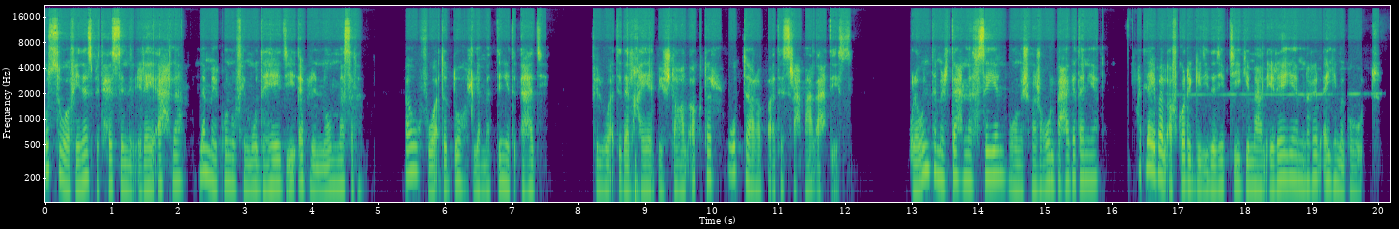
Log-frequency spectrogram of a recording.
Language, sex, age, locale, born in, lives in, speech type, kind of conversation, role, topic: Arabic, female, 40-44, ar-EG, Egypt, Portugal, read, expert-assistant, expert, ما دور القراءة في تنمية الخيال والإبداع؟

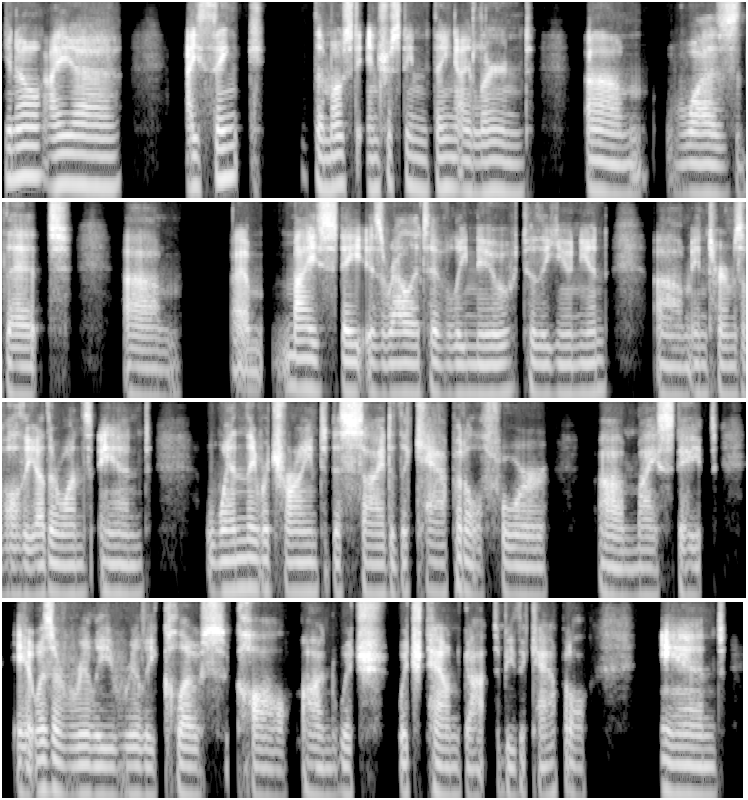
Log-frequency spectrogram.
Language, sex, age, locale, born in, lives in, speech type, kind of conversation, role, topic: English, male, 20-24, en-US, United States, United States, conversation, unstructured, none, What was the most surprising thing you learned on a local tour, and how did it change your view?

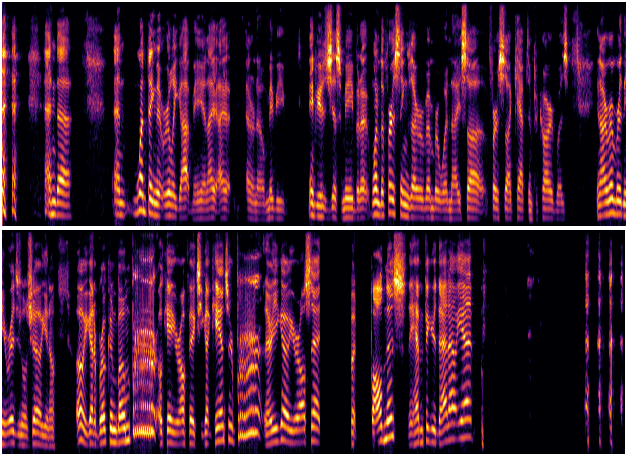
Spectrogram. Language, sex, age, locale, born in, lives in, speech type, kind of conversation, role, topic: English, male, 60-64, en-US, United States, United States, conversation, podcast, host, How does storytelling shape our connection to movies, games, and other forms of entertainment?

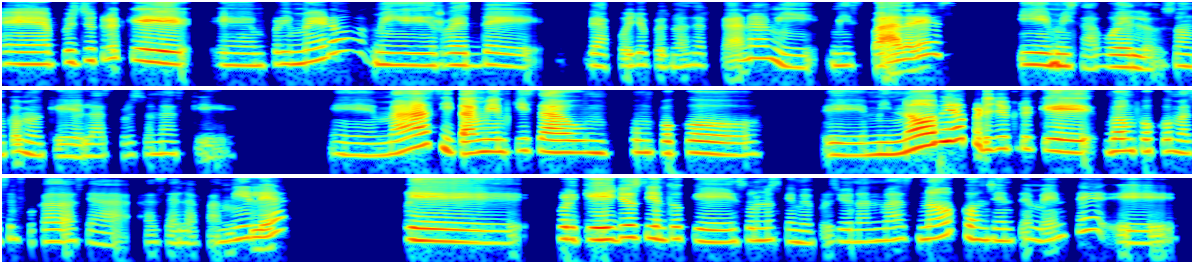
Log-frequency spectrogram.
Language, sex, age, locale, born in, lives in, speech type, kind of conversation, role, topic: Spanish, female, 25-29, es-MX, Mexico, Mexico, conversation, advice, user, ¿Cómo puedo manejar el miedo a defraudar a mi familia y no cumplir con sus expectativas?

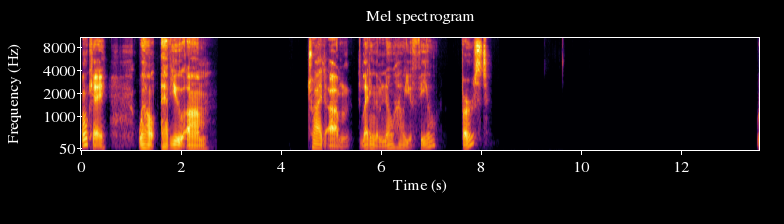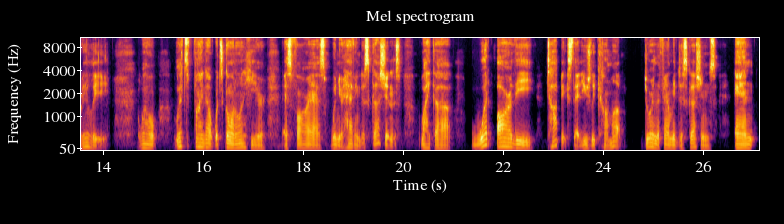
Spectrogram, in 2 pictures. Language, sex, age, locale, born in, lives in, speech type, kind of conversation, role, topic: English, male, 55-59, en-US, United States, United States, conversation, advice, advisor, How can I make my family listen to me during discussions?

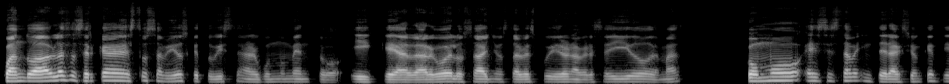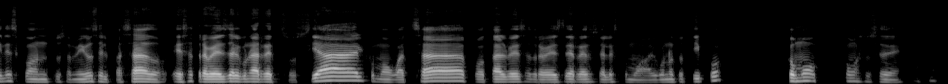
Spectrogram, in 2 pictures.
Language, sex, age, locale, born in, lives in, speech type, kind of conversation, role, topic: Spanish, male, 30-34, es-MX, Mexico, Mexico, conversation, podcast, host, ¿Cómo haces amigos en lugares nuevos?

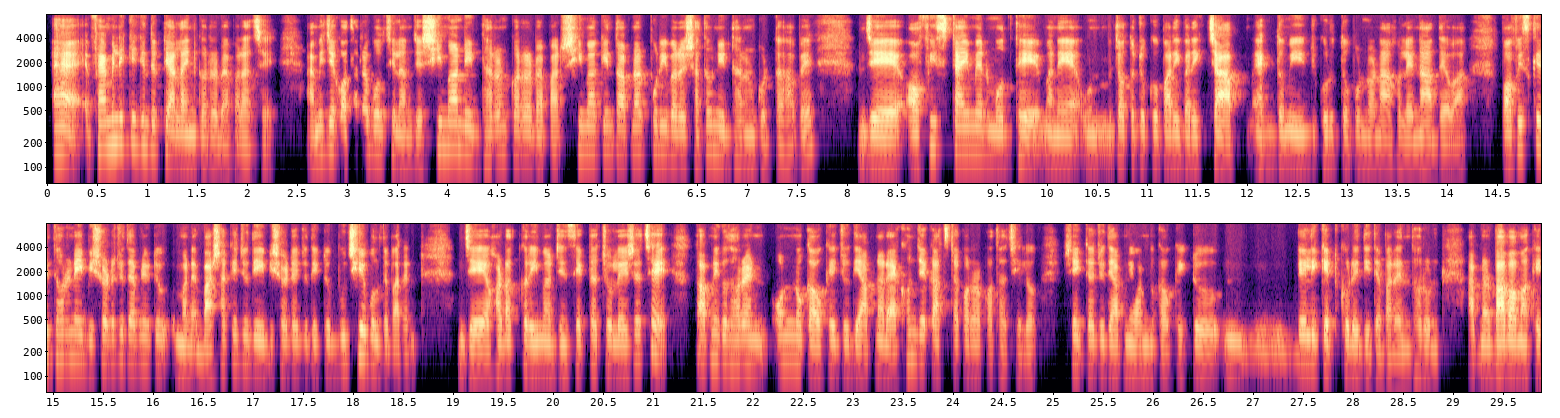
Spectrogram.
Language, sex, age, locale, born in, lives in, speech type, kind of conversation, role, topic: Bengali, male, 35-39, bn-BD, Bangladesh, Finland, conversation, podcast, guest, কাজ ও ব্যক্তিগত জীবনের মধ্যে ভারসাম্য কীভাবে বজায় রাখা যায়?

